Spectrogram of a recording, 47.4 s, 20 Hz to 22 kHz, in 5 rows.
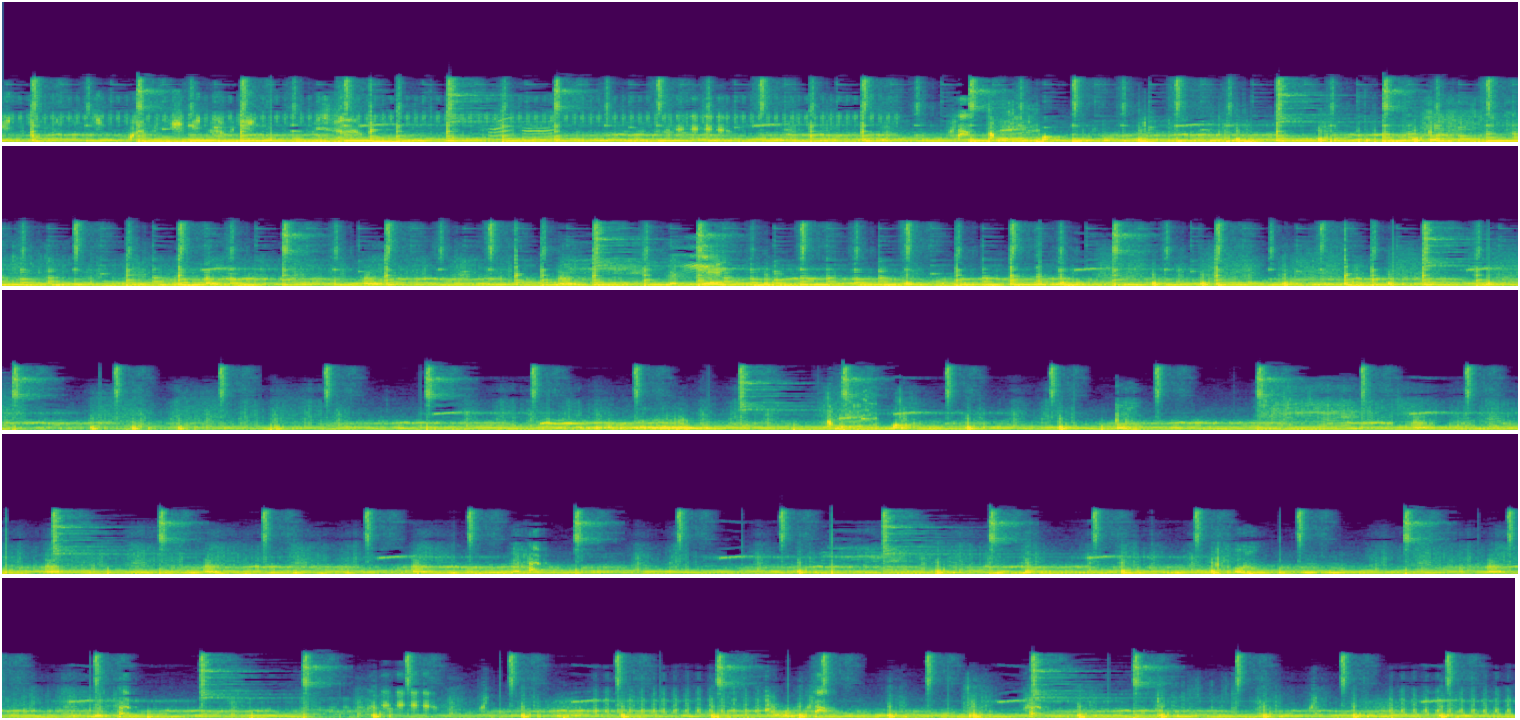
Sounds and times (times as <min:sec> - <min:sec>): Music: 0:00.0 - 0:47.3
Outside, rural or natural: 0:00.0 - 0:47.3.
